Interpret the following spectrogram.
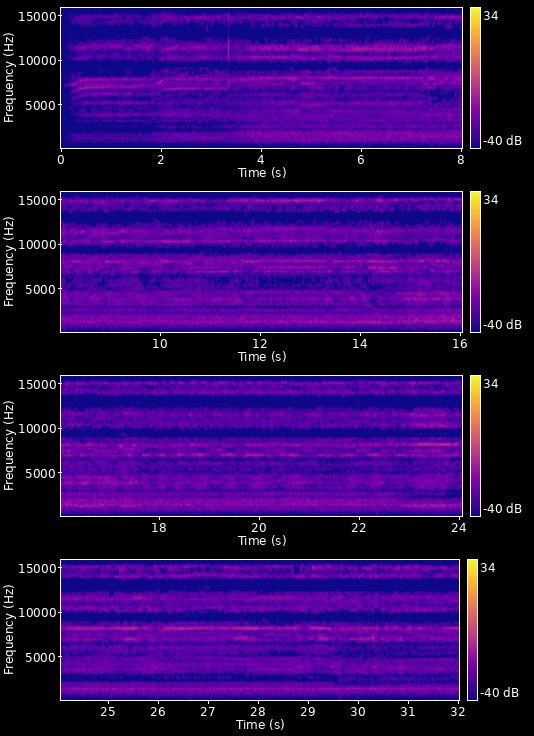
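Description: Handheld heat gun from National Shrink Wrap running on low, a steady airy hiss with a faint motor whine as it blows hot air over soy wax candle tops to smooth them. It comes in about two seconds in and gets a little louder shortly after.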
